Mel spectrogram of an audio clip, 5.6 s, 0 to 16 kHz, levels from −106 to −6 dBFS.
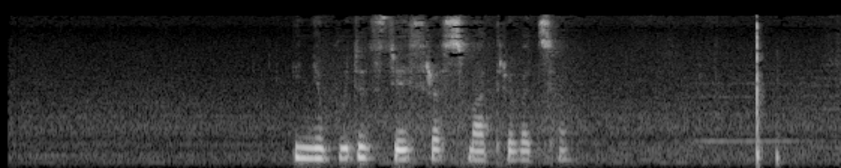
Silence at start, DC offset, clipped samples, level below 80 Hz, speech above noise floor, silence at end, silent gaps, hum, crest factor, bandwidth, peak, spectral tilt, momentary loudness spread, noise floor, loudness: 1.95 s; under 0.1%; under 0.1%; -82 dBFS; 35 dB; 0.4 s; none; none; 28 dB; 11.5 kHz; -10 dBFS; -3 dB/octave; 8 LU; -70 dBFS; -36 LUFS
